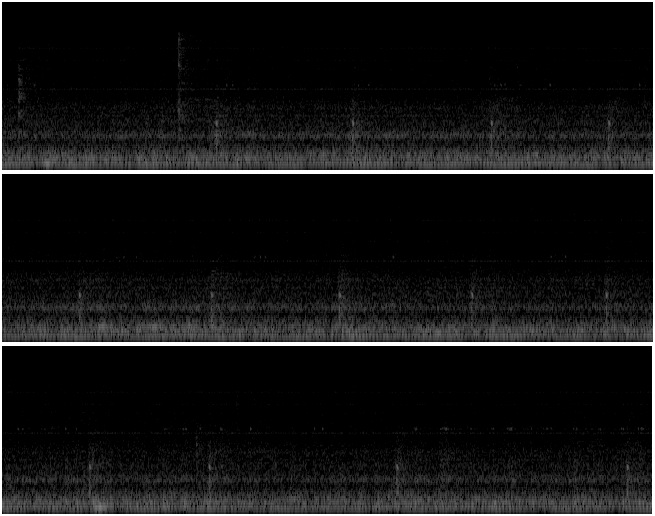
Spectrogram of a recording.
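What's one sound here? Soft menu ticks sound each time a selection moves.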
